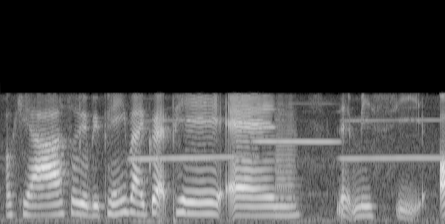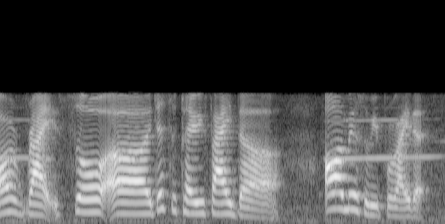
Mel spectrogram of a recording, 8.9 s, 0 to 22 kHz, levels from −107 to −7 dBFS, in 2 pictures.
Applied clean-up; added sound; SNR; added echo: none; Wind instrument, woodwind instrument + Brass instrument; 18 dB; none.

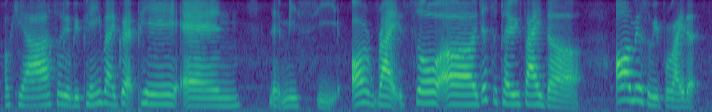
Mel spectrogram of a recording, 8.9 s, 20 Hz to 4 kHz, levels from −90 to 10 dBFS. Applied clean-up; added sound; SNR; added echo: none; none; none; none.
